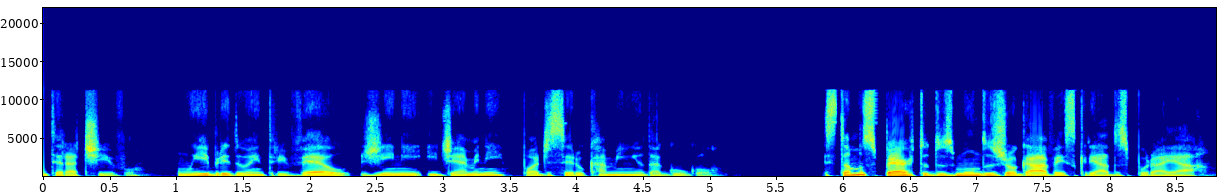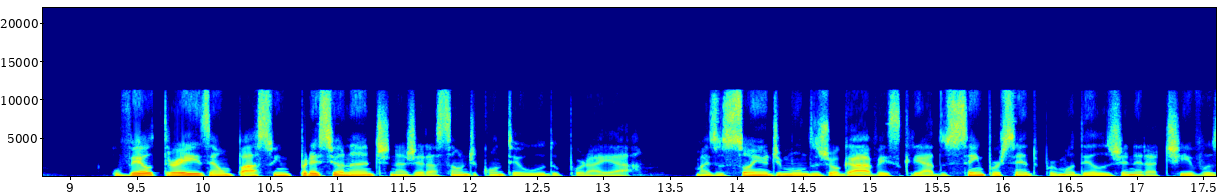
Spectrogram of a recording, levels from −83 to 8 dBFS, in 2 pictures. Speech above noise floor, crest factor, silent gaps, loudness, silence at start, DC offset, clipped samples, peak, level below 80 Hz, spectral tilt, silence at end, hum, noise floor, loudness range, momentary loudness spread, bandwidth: 55 dB; 16 dB; none; -25 LUFS; 0 s; under 0.1%; under 0.1%; -8 dBFS; -54 dBFS; -5 dB/octave; 0 s; none; -79 dBFS; 5 LU; 12 LU; 12 kHz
